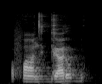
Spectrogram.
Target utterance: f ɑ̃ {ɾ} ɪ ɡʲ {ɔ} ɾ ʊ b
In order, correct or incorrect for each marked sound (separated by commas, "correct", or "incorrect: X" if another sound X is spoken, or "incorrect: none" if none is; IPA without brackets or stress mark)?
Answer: incorrect: d, incorrect: ɑ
